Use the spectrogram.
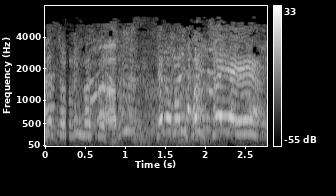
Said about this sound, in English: We were still half a block away when Anna noticed the crowd milling around the entrance.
